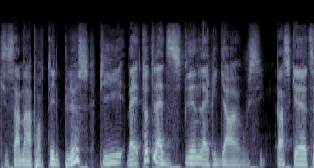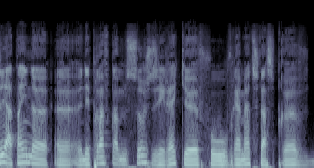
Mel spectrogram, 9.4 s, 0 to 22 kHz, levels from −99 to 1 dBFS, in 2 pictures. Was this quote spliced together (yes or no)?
yes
